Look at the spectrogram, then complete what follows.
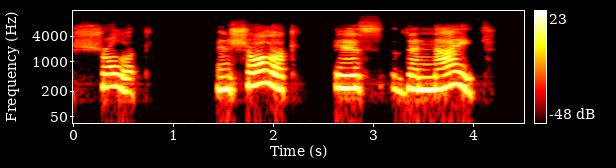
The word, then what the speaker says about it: Xolotl: people say axolotl, which is not how you pronounce it, is a Xolotl. And the deity is called Xolotl.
